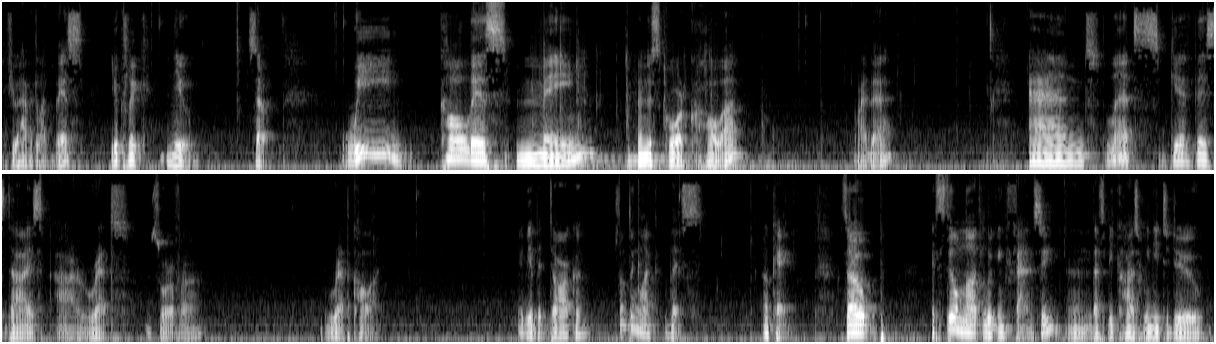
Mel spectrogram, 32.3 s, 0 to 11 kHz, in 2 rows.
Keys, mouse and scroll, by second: 2.0 click, 11.3 middle click, 12.2 shift+middle click, 13.7 middle click, 15.3 click, 25.8 middle click, 28.6 middle click.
